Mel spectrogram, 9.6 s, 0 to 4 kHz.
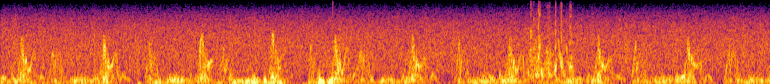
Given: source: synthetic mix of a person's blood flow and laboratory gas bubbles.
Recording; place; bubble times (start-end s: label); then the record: Doppler ultrasound of blood flow; precordium
6.55-7.20 s: bubbles
From the record:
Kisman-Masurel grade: 213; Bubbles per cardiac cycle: several, 3 to 8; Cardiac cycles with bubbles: 1 to 10%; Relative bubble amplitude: loud (0.450 to 0.775); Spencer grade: 1 (occasional bubble signal discernible with the cardiac motion signal, with majority of cardiac periods free of bubbles); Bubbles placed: only in the low amplitude regions of the cardiac cycle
